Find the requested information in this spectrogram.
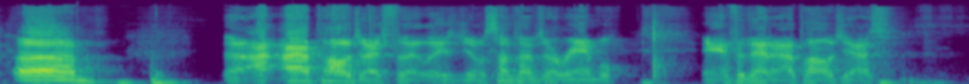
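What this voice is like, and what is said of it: Imitates another person's voice. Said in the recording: “That was my Johns... That's a very good Johns impression”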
